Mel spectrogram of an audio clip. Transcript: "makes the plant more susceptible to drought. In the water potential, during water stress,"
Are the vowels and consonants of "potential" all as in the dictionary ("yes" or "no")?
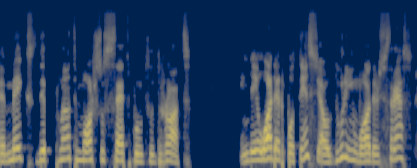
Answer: no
